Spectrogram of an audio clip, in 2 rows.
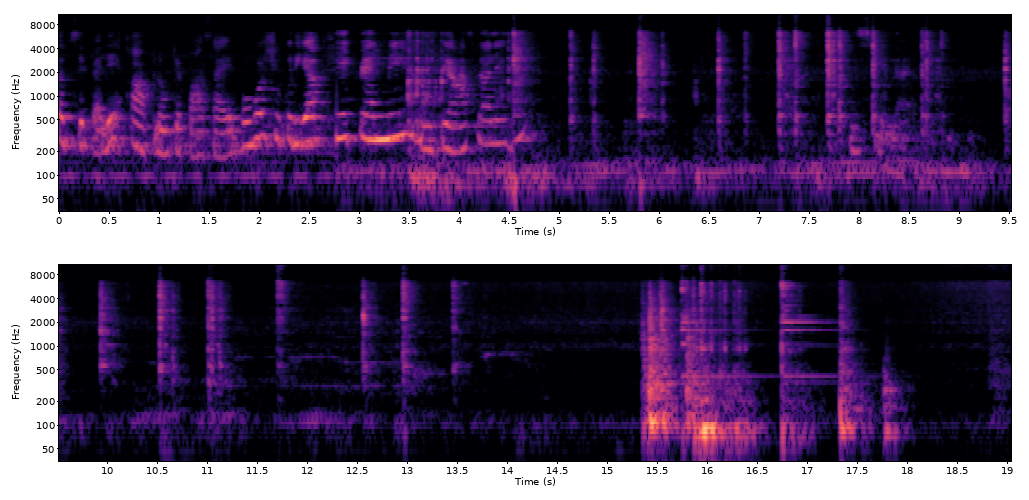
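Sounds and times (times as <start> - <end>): utensil knocking on steel pan: 3.5 - 11.2.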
